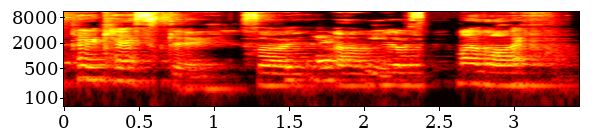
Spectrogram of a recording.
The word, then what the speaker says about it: Percasky: I hope I got your last name correct. So it's a tough one. It's Percasky.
